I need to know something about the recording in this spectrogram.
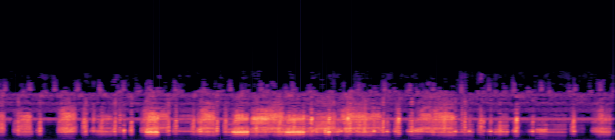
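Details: Gentle chorus of frogs in wetlands, long rasping croaks overlapping into a nearly continuous buzzy texture with occasional brief gaps, steady high tone in the background.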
